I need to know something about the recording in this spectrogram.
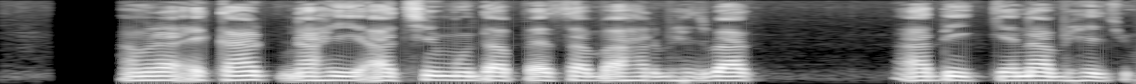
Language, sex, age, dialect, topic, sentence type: Maithili, male, 18-24, Southern/Standard, banking, question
